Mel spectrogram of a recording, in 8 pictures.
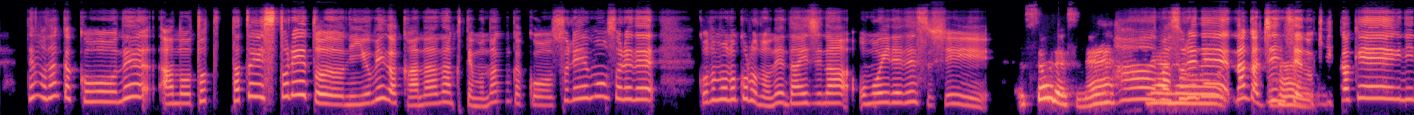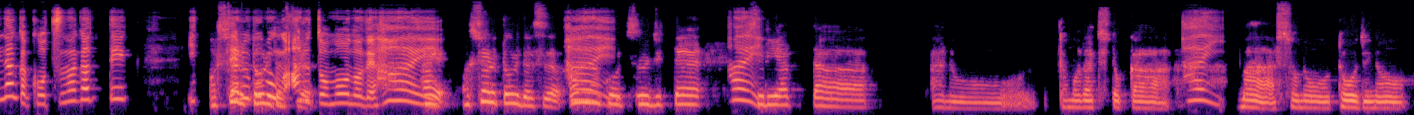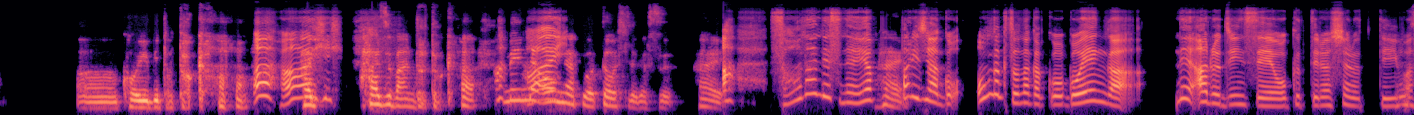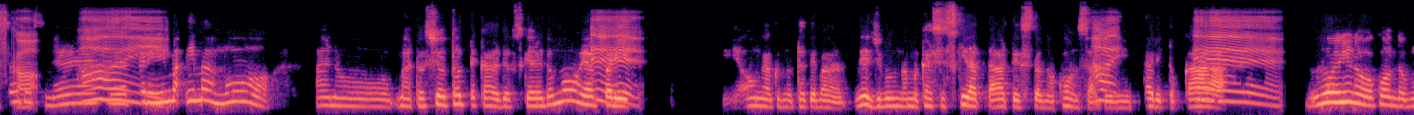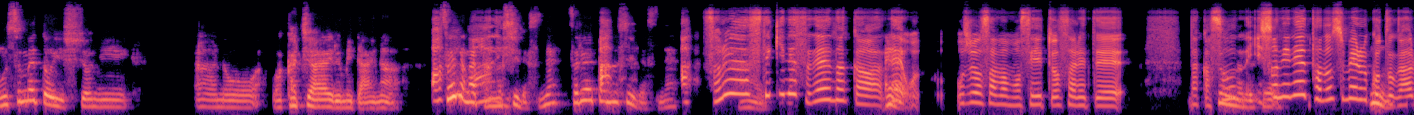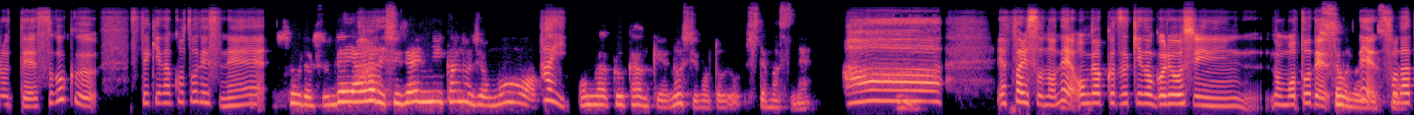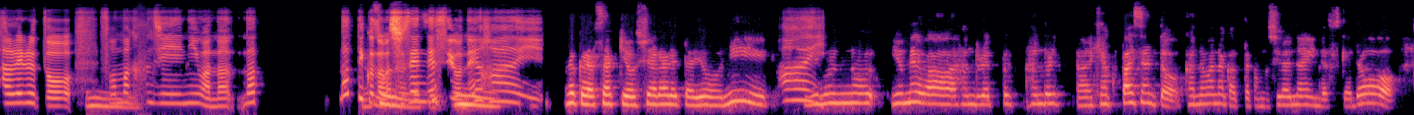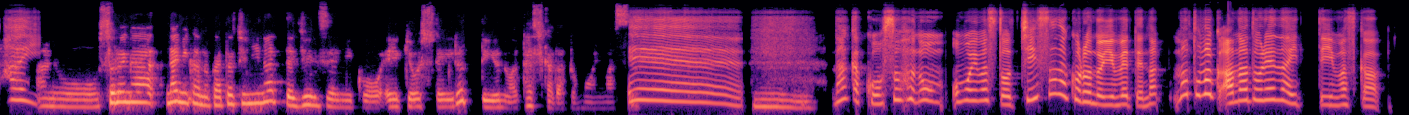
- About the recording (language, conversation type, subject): Japanese, unstructured, 子どもの頃に抱いていた夢は何で、今はどうなっていますか？
- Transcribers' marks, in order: laughing while speaking: "恋人とか、ハズ ハズバンド とか"; in English: "ハズバンド"; other noise; in English: "hundred"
